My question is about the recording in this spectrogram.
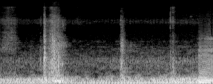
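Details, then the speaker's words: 2001 Hyundai Atoz GLS central locking: the locks clunk in staggered bursts instead of one snap, with the front left door actuator lagging behind the rest; slow central locking actuator. "bunyi deket terakhir enggak kompak bunyinya jadi ayah ada yang kancut kancut lihat ada yang ketinggalan terutama di sebelah kiri depan ini ya"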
